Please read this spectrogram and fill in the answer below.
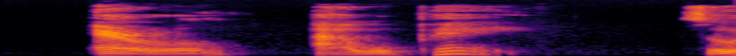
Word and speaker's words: Errol: and she called me Earl she was like Gladys his name is Errol his name is spelled e-r-r-o-l his name is not e-a-r-l you will call him Arrow he was like well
